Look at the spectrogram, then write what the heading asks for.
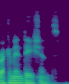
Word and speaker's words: recommendations: The recommendations. Pay attention to the rhythm. The stress. It falls on the fourth syllable.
